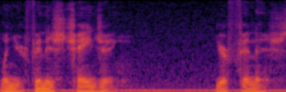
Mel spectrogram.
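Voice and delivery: grave, weighty, hushed whisper. Redoing a line, the speaker tries it again with more gravitas. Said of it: "with a little bit more gravitas".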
